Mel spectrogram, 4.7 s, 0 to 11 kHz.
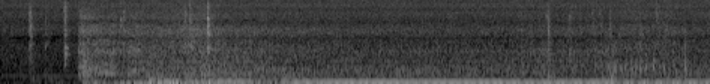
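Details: Citroën C4 VTR at 73,000 km, after replacing the squealing alternator belt along with the timing belt and water pump: engine cranks briefly, catches and settles into a steady low idle with no belt squeal.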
